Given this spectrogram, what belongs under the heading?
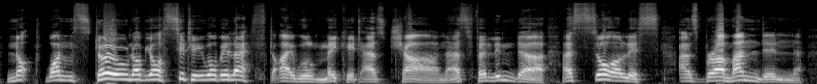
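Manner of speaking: loud, high, exultant proclamation; clear ringing witch voice. A narrator's reading. Witch threatening to conquer the world, ringing triumphant shout. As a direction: ring out like a great bell. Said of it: "came the voice of the witch, clear like a great bell".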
